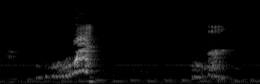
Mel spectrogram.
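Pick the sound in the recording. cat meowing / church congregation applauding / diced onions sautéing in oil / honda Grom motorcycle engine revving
cat meowing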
